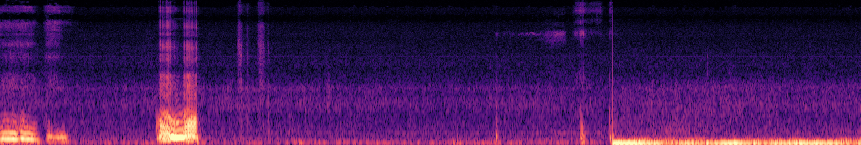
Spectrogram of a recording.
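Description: A Shiba Inu–Corgi mix puppy snores in low, rumbling bursts between quiet breaths.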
